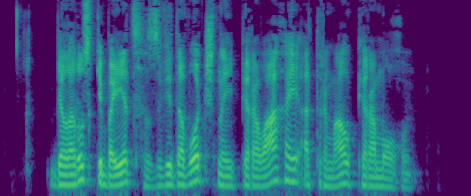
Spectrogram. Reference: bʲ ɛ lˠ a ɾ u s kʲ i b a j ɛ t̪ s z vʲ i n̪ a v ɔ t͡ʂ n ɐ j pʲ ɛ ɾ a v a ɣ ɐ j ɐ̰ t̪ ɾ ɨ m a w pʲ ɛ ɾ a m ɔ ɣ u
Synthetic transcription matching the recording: bʲ ɛ lˠ a ɾ u s kʲ i b a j ɛ t̪ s z vʲ i d̪ a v ɔ t͡ʂ n ɐ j pʲ ɛ ɾ a v a ɣ ɐ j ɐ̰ t̪ ɾ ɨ m a w pʲ ɛ ɾ a m ɔ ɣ u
